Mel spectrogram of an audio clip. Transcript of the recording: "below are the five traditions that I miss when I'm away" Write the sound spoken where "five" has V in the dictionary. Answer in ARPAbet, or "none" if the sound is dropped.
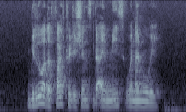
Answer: F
